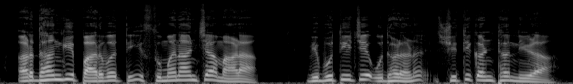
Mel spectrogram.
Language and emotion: Marathi, neutral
